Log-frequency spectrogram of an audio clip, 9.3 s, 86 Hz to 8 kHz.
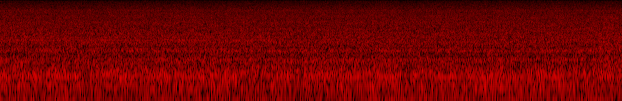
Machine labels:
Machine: slide rail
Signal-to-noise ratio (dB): -6 dB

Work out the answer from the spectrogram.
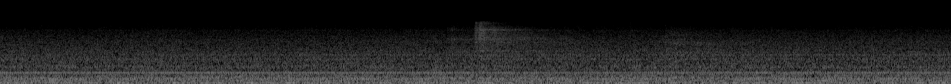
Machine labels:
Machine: slide rail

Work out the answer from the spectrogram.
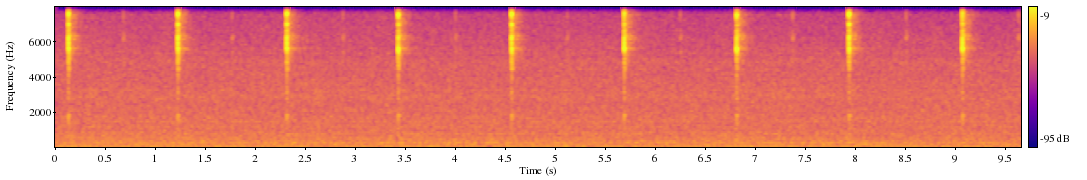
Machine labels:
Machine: valve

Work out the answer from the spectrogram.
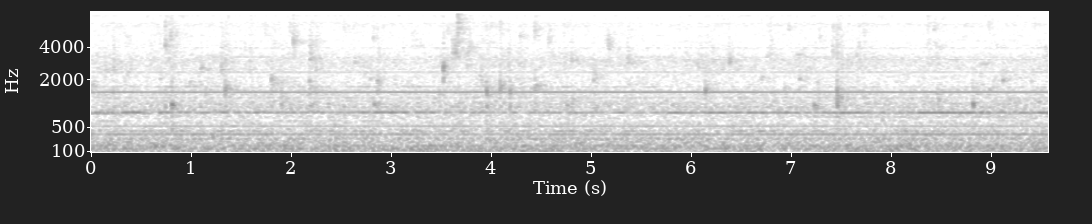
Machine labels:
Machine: pump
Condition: normal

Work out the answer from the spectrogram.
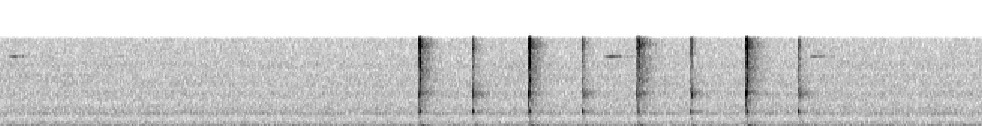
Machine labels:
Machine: valve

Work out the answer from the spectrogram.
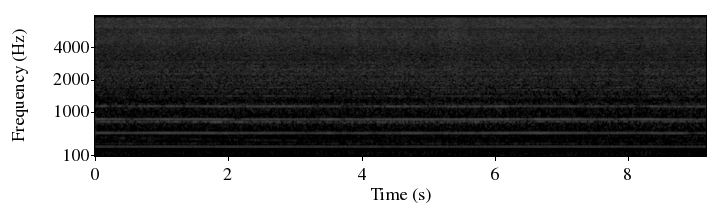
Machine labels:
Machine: fan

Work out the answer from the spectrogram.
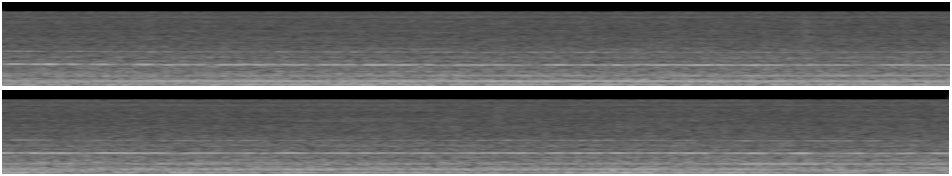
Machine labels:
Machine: fan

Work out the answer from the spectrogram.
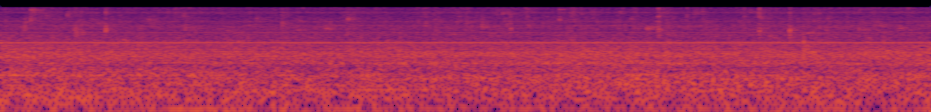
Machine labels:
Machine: pump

